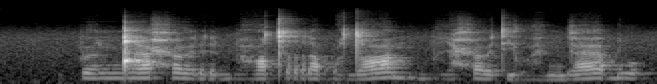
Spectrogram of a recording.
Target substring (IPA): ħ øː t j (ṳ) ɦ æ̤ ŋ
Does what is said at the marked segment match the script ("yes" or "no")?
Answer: yes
